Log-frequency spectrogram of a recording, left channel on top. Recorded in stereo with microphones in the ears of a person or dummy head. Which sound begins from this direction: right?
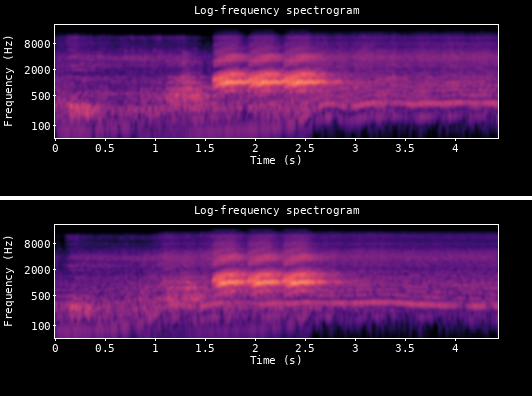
An alarm, at 1.6 s.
